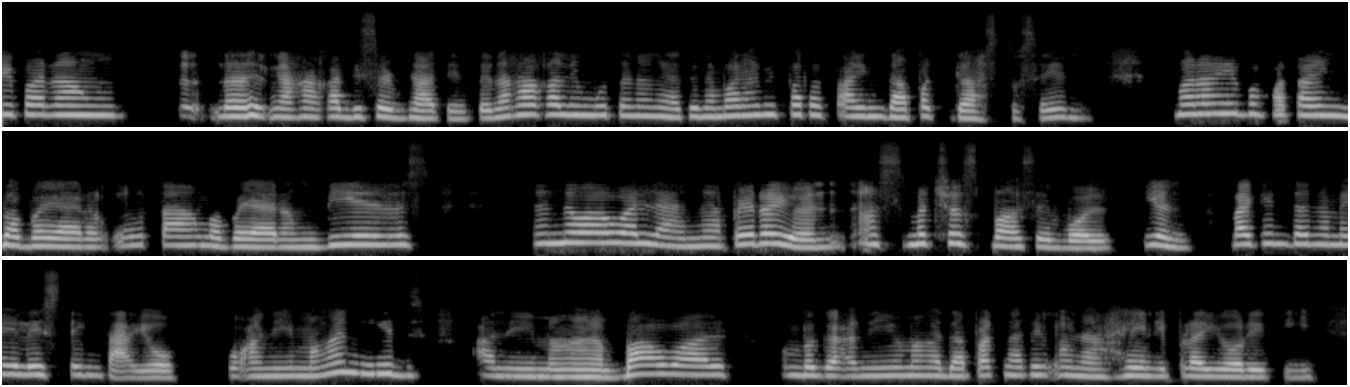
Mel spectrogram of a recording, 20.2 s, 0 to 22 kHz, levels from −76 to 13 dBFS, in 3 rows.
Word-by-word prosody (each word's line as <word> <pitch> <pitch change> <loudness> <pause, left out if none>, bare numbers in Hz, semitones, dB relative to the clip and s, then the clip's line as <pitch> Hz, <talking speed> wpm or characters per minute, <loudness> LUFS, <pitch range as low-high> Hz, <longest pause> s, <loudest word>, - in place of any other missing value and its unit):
eh, 310 - -2
parang 295 -2 +1 0.4
na 260 +2 +4
na 240 - +1
kakadeserve 245 -1 -1
natin 210 -2 -2
'to 215 +2 -4
nakakalimutan 290 0 +1
na 265 - -2
natin 250 +2 -2
na 250 - -1
marami 290 +2 0
pala 305 -1 0
tayong 260 -2 -1
dapat 245 +1 0
gastusin, 215 +1 -5 0.4
marami 330 +2 +1
pala 315 -2 -2
tayong 285 -1 +2
babayarang 230 -4 +2
utang, 260 0 -2
babayarang 215 -2 +2
bills, 275 +1 +1 0.5
na 310 +1 -1
nawawala 325 -6 +3
na, 240 +1 -1
pero 285 +5 +3
'yun, 220 -8 +3
as 290 0 -4
much 295 0 0
as 310 -3 +1
possible 210 -6 +1 0.2
'yun, 240 -8 -1 0.2
maganda 295 +1 0
na 285 - -3
may 275 -1 0
listing 245 -2 -1
tayo, 175 +1 +1 0.2
kung 215 -1 -4
ano 215 - -2
yung 220 0 -2
mga 290 +4 +2
needs, 270 -5 -2 0.2
ano 225 -2 -4
yung 205 -1 -1
mga 195 0 +2 0.2
bawal, 250 -1 +3 0.2
kumbaga 235 -2 0
ano 215 - -4
yung 225 +1 -2
mga 220 -1 0
dapat 235 +2 -1
nating 245 +1 -3
unahin, 215 0 -1
i-priority 195 -3 0
245 Hz, 165 wpm, -20 LUFS, 220-280 Hz, 0.5 s, na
